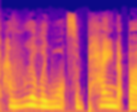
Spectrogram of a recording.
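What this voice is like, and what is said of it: Put-on Australian accent. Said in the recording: “Your accent is fire. That was really good. ... a really good impressionist.”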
